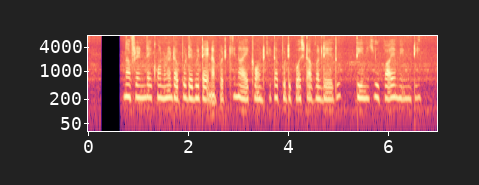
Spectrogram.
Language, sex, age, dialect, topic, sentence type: Telugu, female, 18-24, Utterandhra, banking, question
